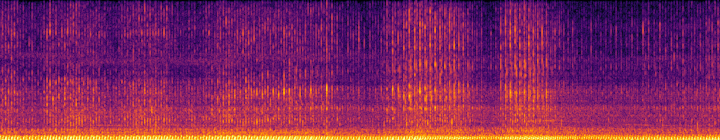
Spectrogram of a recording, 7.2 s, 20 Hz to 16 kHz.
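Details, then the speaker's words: Engine with a Solex 30 PICT carburettor after a stuck pump ball valve was freed and the needle valve replaced, started on full choke: ragged, uneven idle with lumpy stumbles and wandering revs; still misfiring, fuel leak noted. "that sounds freaking like a vw beetle engine doesn't it you just need a little bit of tweaking"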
